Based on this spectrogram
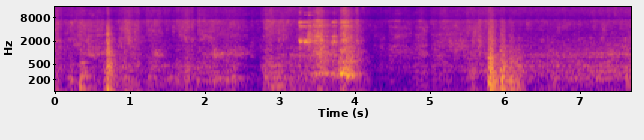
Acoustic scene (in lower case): kitchen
